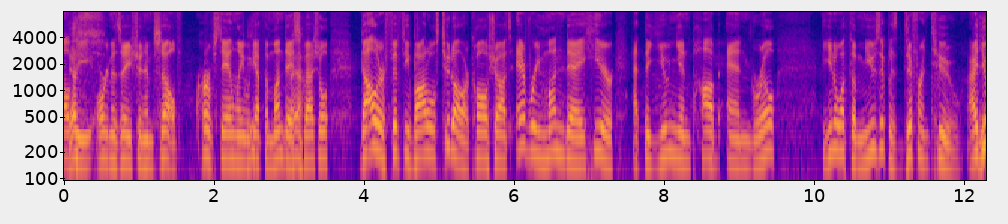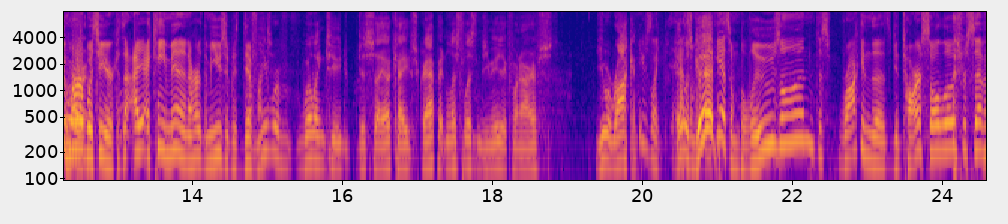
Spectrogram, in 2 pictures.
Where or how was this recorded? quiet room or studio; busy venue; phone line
busy venue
